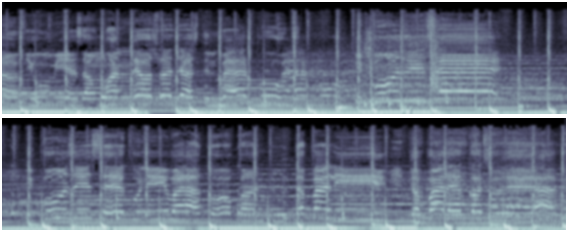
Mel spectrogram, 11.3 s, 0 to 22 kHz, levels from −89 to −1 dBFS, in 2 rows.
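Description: At 0.75 s, again at 3.53 s, and from 7.48 to 7.50 s, a brief glitch cuts through the audio. This is damaged data in a compressed stream: bytes in the coded file were corrupted, so the decoder misread those frames, lost sync and hunted for the next valid frame header. Each event lasts roughly 16 to 20 ms.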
